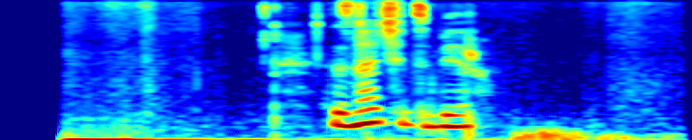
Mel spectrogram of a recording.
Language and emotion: Russian, neutral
